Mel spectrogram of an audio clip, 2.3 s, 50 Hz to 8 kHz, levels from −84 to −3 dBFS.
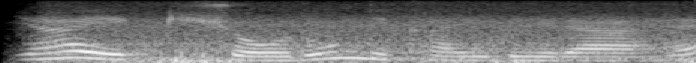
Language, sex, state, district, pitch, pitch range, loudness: Hindi, male, Punjab, Pathankot, 205 Hz, 185-250 Hz, -15 LUFS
